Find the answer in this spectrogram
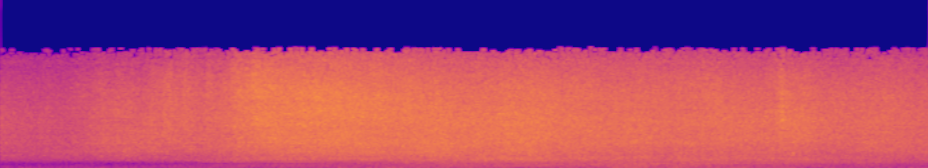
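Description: Car engine running at idle with the air cleaner off, drawing air through the open Holley two-barrel carburetor with a steady hiss. The hiss grows louder about two seconds in, then holds steady.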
